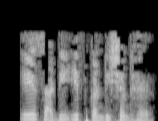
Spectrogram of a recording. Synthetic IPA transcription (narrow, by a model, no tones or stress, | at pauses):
eːsaːɖiʔɪpʰkə̃ɳɖiʃənɦɛː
